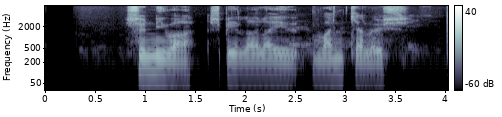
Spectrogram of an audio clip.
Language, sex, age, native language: Icelandic, male, 18-19, Icelandic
